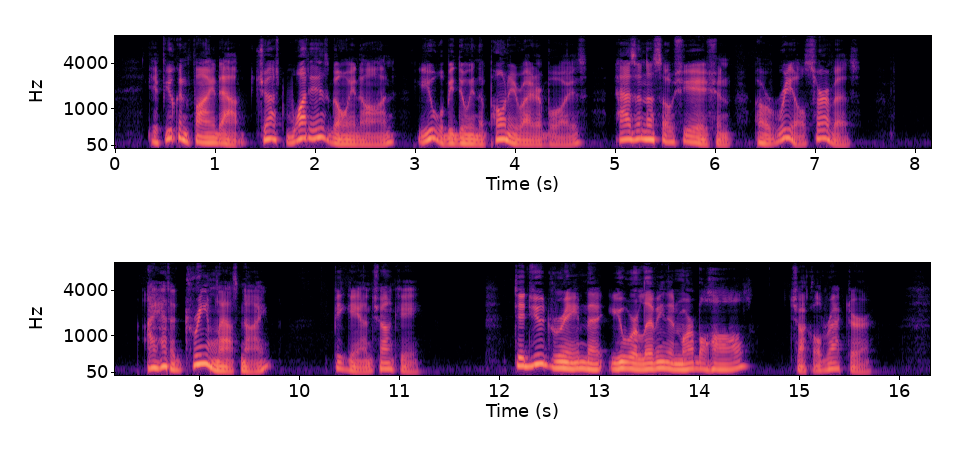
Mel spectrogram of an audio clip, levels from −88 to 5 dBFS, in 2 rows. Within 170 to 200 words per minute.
No: average, 160 wpm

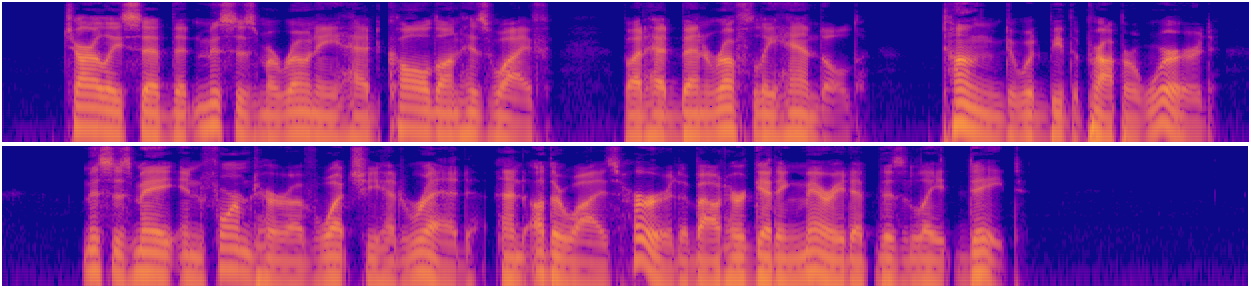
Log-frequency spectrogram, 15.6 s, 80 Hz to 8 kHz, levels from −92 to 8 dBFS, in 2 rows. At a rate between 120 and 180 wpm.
Yes: average, 160 wpm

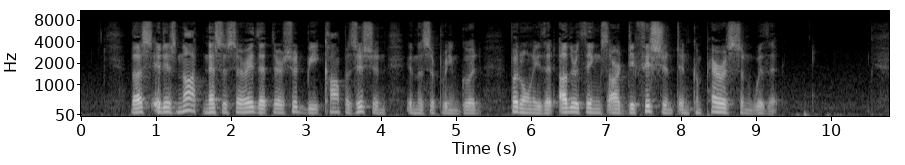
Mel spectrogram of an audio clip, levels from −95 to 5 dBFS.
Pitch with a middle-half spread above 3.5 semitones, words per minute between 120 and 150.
Yes: average, 4.1 semitones; average, 140 wpm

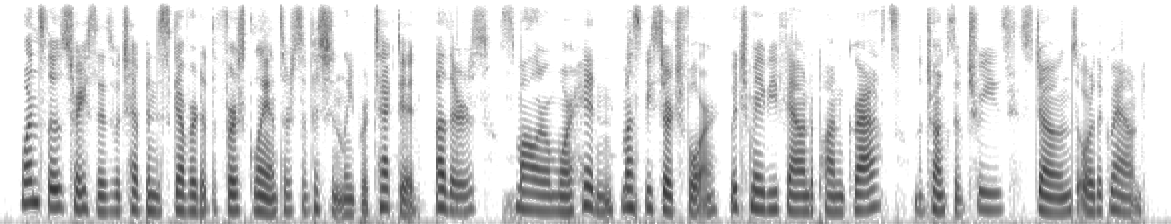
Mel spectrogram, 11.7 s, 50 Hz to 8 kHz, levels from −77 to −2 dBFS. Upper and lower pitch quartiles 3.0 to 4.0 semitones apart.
No: narrow, 2.6 semitones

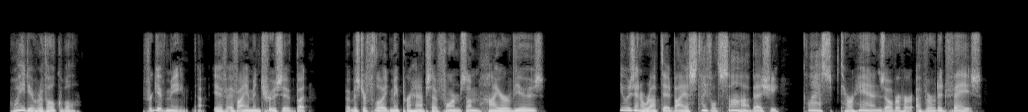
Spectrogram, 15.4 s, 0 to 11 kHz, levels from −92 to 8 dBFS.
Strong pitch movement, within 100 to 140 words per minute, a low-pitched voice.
Yes: wide, 5.9 semitones; slow, 135 wpm; low, 130 Hz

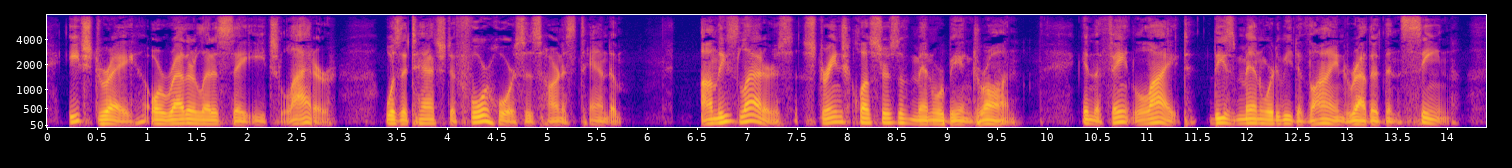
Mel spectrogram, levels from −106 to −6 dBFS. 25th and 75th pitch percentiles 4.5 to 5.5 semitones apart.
Yes: average, 5.2 semitones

